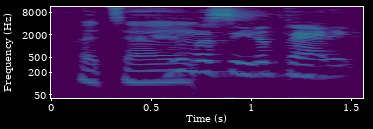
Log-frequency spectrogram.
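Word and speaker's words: Patek Philippe: How you pronounce it? Patek, Patek.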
